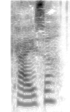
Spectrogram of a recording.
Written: kejser

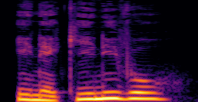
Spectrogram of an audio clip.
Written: energiniveau

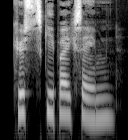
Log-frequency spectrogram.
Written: kystskippereksamen

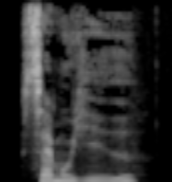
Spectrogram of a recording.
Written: samojede

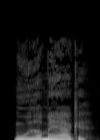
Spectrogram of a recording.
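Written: modermærke

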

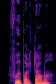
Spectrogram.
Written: fodbolddommer

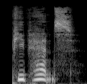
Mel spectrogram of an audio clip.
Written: piphans

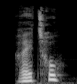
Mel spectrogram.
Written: retro

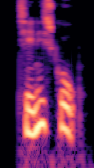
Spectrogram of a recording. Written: tennissko

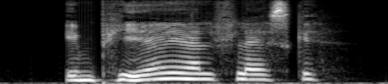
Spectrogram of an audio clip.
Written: imperialflaske

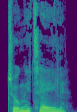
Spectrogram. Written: TUNGETALE

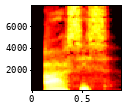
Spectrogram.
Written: arsis

